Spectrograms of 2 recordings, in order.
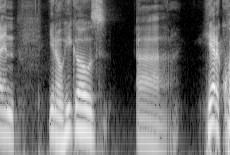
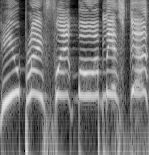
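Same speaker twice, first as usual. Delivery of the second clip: put-on very high, small little-kid voice. Retelling a little kid at the rec center asking him a question, imitating a little kid. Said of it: "That's that's that's how it sounded".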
